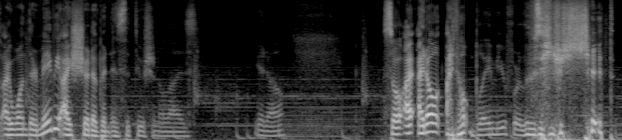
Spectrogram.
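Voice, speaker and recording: A young man with a Filipino accent, chatting casually on his livestream in rambling, giggly asides. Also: medium pitch. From Philippines. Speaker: streamer. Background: faint music.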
